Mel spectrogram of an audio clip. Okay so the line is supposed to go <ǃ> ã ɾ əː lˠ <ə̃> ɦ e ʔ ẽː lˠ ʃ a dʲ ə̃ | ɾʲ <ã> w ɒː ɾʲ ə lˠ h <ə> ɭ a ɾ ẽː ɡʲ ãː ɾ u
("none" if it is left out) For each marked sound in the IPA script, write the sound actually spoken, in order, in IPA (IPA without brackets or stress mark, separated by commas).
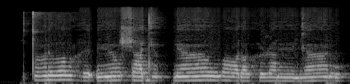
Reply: tˤ, ə̃, ãː, ʉ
